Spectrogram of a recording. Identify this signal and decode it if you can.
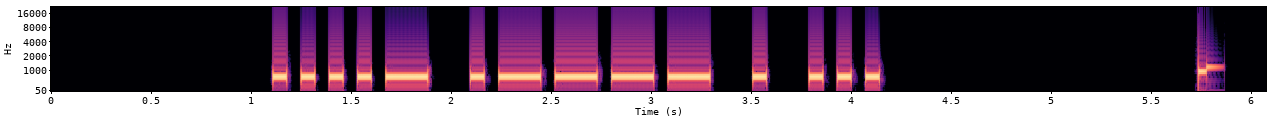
Morse code, heard as a keyed tone, about 17 wpm, 700 Hz. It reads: 41ES
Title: Four Challenging Letter-Number Combinations 17wpm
